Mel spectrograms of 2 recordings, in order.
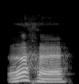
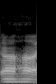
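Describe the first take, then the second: First: It has the Brazilian Portuguese inflection. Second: It has the usual American English inflection. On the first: "they put the inflection differently on uh-huh" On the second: "instead of saying uh-huh"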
